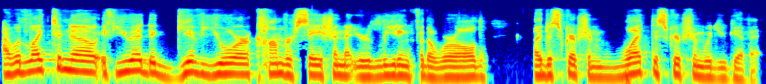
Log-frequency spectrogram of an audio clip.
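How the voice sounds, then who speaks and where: A man with a medium-pitched voice hosts an interview. He speaks conversationally, as someone addressing his guests directly. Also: fairly even intonation, normal speed. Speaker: interview host.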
